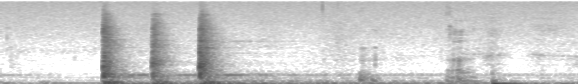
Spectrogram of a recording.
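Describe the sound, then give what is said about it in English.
Three quick, firm knocks on a door in a steady rhythm, followed by a couple of softer, scattered thumps, with a low hum in the background. “So it's me? Yeah, okay. I'll answer the door.”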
